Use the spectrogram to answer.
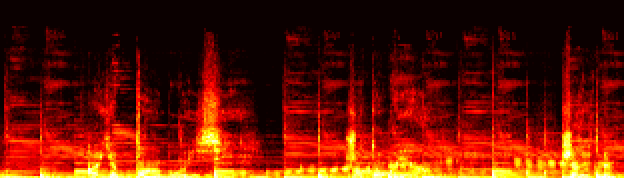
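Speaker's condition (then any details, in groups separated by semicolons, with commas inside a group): No condition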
